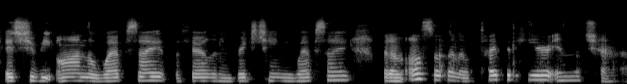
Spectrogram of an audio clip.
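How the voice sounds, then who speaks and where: A woman's voice: fairly low pitch, steady tone, moderate pace. A woman moderating an online community meeting as co-host, encouraging and welcoming to those taking part. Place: indoor room, online meeting. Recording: roomy, muffled video-call audio.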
